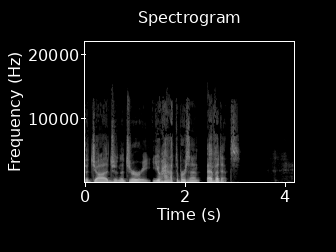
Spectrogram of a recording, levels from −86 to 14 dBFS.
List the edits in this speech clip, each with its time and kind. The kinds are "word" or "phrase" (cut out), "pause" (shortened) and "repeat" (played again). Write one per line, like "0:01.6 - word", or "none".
0:02.4 - pause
